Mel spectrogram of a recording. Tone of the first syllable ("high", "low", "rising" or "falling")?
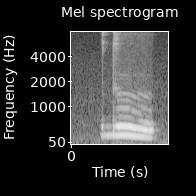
falling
